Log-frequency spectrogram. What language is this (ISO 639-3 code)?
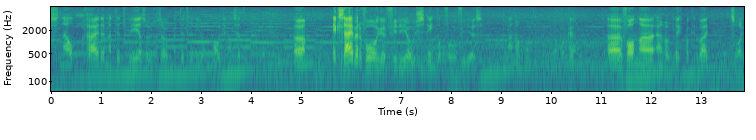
nld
